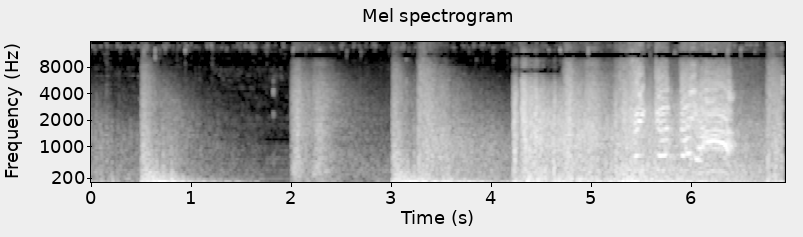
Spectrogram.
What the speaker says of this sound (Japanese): 艦砲射撃が始まってます。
